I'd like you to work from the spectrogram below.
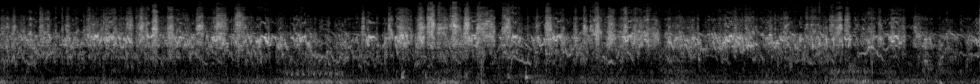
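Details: Continuous twittering of many aviary budgerigars, rhythmic bursts of high chirps and chattering warbles with short squawks mixed in.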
